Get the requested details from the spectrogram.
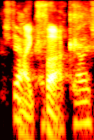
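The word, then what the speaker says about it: Shough: And so, we got we got a rookie in Tyler Shuff. I don't know if I'm saying his name wrong. Shuck.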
